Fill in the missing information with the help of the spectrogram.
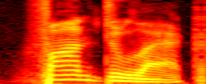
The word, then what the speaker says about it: Fond du Lac: There's no J in Fond Thank you.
